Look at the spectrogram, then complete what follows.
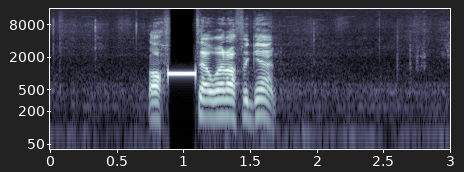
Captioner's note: beep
